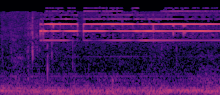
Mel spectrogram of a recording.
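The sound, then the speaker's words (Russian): A faint, steady high-pitched electronic tone from a detector set to the lowest of its three volume levels, very quiet, sitting over a low background rumble with no talking. “Вот один сигнал тихий,”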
